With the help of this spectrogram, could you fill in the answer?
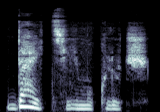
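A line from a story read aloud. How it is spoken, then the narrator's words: Very quiet. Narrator (Russian): Рамадин произнес совсем тихо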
